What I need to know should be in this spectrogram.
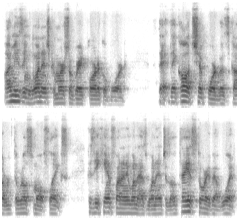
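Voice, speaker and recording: A man's voice: lowish voice, brisk, a little mellow. An older man chatting casually and technically, explaining things in a rambling way as a show host and hobbyist. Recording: dull, band-limited sound.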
